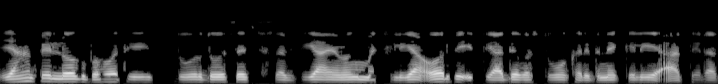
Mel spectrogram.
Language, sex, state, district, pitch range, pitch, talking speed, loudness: Hindi, male, Chhattisgarh, Kabirdham, 110-120 Hz, 115 Hz, 175 wpm, -18 LUFS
